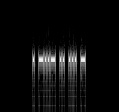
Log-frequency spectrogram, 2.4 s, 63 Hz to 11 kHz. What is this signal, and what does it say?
Morse code, heard as a keyed tone, about 40 wpm, 700 Hz. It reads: EXIST
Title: Sentences from Top 1100 Words - New Word Drill Alt - 40wpm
